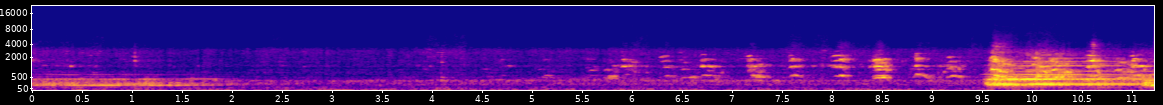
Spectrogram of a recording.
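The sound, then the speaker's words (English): Three dogs bark during a search with two uniformed men, in short, repeated yaps over a low rumble, the barks coming faster and louder until a final burst of loud, overlapping barking. “I peered down and saw the half English major, two uniformed men, and three dogs.”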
